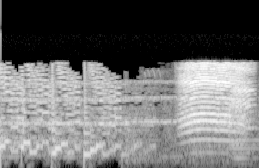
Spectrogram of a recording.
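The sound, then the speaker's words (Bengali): A goat bleats in a few short, wavering, nasal calls, then gives one long, loud, quavering bleat near the end. “এই ছাগলটা ধরে রাখ।”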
